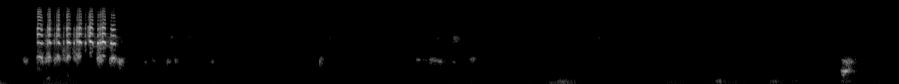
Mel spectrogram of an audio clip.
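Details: Grey-headed lapwing opening with a fast, scratchy run of about eight loud notes, followed by long quiet and one lower, softer note near the end.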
